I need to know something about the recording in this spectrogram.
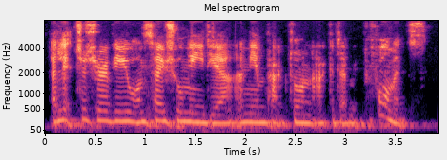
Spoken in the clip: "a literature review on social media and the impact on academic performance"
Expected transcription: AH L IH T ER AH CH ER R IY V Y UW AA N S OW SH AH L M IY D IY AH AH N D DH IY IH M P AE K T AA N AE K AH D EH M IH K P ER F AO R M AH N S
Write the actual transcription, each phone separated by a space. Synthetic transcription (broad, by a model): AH L IH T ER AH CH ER R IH V Y UW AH N S OW SH AH L M IY D IY AH AH N DH IY IH M P AE K T N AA K AH D EH M IH K P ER F AO M AH N S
